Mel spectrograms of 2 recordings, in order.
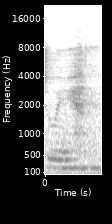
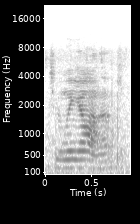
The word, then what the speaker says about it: Julianna: name is julianna it's really not pronounced julia it's juliana i'm an 11th grade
